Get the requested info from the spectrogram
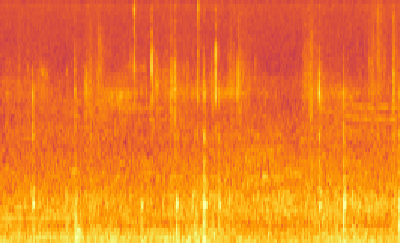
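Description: Soft, irregular footsteps and scuffs on dirt ground with a few handling taps, over a faint steady low hum.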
